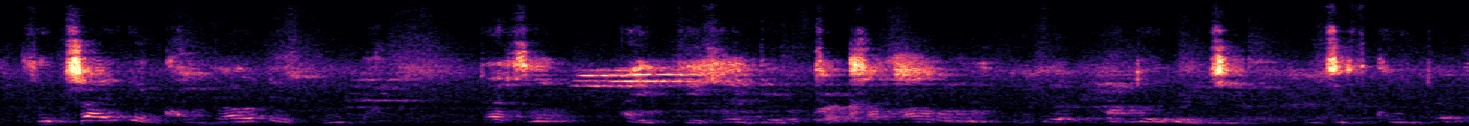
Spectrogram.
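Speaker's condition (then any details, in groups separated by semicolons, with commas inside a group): Cerebral palsy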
